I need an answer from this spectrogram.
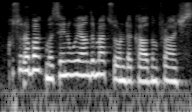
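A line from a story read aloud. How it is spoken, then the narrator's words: Plain. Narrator (Turkish): dedi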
